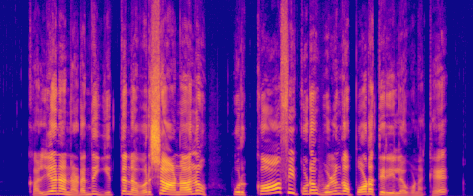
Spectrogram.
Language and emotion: Tamil, angry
